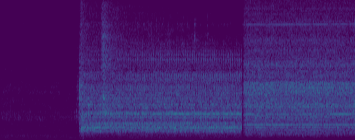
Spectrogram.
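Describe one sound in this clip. An electric mixer whirs loudly as its whisk spins.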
